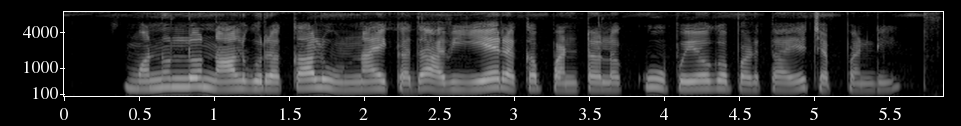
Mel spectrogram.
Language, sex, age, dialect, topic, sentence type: Telugu, female, 18-24, Southern, agriculture, question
